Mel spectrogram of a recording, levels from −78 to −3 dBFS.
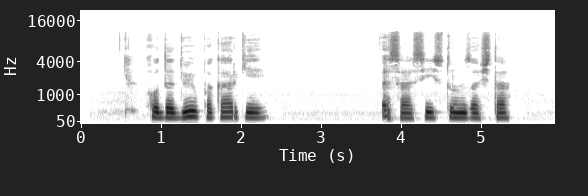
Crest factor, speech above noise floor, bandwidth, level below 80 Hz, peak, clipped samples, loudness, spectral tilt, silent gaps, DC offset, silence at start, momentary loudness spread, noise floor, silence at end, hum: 18 dB; 49 dB; 11.5 kHz; -72 dBFS; -4 dBFS; under 0.1%; -21 LUFS; -6.5 dB/octave; none; under 0.1%; 0.85 s; 11 LU; -69 dBFS; 0.6 s; none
